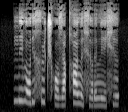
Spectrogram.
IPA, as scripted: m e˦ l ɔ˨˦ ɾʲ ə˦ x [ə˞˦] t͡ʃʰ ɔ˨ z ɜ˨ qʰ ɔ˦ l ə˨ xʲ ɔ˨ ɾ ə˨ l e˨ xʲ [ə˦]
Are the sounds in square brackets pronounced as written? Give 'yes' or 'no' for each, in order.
yes, yes

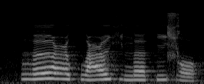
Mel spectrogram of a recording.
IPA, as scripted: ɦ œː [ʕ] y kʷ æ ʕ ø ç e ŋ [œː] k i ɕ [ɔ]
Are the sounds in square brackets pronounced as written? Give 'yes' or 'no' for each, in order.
yes, yes, yes

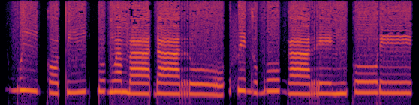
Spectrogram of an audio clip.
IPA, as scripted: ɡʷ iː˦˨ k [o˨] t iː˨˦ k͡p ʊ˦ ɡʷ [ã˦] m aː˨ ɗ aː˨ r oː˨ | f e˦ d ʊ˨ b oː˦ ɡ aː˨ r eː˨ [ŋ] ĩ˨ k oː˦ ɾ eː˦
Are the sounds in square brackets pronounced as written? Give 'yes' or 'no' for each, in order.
no, yes, yes

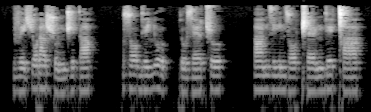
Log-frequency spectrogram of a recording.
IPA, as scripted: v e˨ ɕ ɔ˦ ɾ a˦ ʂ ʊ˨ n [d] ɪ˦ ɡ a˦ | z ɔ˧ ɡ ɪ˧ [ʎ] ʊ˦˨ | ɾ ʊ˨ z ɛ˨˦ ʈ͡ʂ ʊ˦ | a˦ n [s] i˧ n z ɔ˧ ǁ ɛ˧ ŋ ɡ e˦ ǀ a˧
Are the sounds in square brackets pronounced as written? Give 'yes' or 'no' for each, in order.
no, yes, no

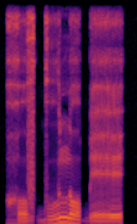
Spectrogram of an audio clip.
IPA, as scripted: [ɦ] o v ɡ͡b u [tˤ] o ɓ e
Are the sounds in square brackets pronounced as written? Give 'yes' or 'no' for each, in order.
yes, no

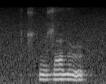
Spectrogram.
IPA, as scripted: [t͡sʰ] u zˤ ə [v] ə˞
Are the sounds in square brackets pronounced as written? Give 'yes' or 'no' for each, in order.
yes, no

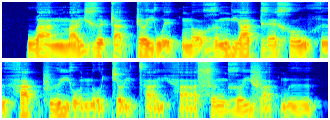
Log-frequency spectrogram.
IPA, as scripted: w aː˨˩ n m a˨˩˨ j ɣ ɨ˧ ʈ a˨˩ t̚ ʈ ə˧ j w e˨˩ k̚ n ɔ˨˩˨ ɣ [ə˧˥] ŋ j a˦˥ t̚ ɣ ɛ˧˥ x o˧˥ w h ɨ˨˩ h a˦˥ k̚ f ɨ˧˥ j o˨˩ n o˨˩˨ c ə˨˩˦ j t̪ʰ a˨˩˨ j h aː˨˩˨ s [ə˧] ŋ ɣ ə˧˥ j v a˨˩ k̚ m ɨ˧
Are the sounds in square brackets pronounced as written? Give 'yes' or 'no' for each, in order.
yes, yes

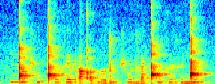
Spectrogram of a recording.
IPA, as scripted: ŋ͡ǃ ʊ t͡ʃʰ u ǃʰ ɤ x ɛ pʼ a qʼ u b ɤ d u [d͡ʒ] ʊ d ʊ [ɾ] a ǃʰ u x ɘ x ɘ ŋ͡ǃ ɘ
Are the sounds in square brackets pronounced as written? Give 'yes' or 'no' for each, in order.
no, yes

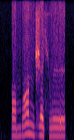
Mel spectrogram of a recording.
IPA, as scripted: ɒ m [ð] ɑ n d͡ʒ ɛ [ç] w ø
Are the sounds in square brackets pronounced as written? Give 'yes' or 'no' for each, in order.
no, yes

